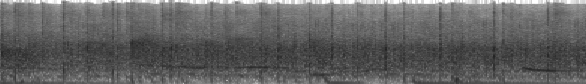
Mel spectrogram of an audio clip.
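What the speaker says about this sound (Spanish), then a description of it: "Bien, fuerte el aplauso" An audience at an improv theatre show gives steady, dense applause that stays loud and even throughout, with a voice briefly audible over the clapping.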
